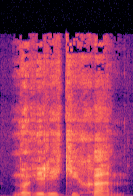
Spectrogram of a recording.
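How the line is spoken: Whispered. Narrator (Russian): шепнула она

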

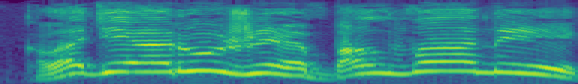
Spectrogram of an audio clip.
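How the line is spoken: Lieutenant shouting from shore. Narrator (Russian): кричал с берега поручик

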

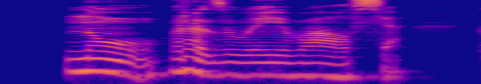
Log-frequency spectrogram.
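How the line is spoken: Short chuckle. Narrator (Russian): хохотнул Седой

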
